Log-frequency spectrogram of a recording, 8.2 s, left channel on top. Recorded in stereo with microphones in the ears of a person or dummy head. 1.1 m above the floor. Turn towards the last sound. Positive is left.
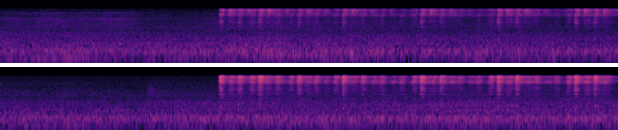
turn(degrees=-45)  # may be behind; listen again after turning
